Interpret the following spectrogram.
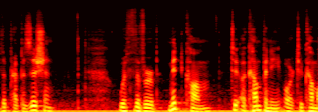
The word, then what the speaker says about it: mitkommen: It is important to know that when pronouncing separable prefix verbs, the prefix will be stressed, mitkommen.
